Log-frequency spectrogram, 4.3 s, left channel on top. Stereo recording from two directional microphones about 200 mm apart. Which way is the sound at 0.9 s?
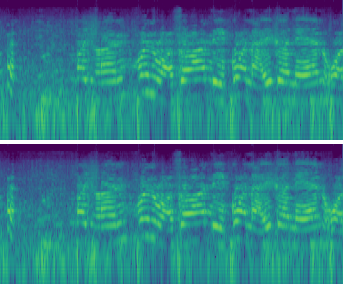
40° right (ahead or behind).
